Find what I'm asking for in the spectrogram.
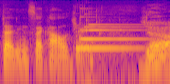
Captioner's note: chime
